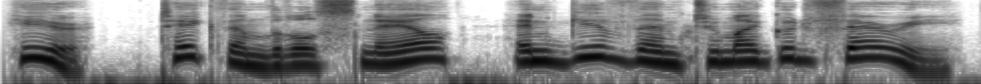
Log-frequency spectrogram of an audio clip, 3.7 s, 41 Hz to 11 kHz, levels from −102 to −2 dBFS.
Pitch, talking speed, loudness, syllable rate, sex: 180 Hz, 195 wpm, -16 LUFS, 4.8 syllables/s, male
